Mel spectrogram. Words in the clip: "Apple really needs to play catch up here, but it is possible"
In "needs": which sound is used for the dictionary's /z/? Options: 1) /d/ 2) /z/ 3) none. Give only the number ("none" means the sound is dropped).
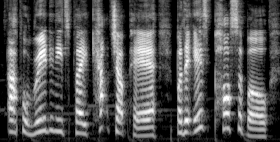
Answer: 3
